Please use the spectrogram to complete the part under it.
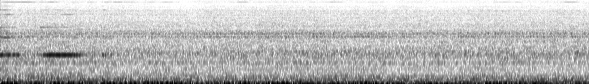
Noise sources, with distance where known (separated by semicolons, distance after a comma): reverse beeper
